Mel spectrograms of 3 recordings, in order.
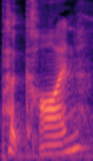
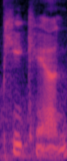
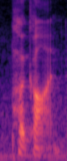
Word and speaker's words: pecan: homemade pecan pie, and that's pronounced pecan, not pecan, for those of you who are weird. I'm from the South, so we pronounce it pecan. A pecan is an outhouse or a porta potty.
